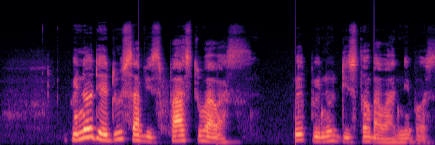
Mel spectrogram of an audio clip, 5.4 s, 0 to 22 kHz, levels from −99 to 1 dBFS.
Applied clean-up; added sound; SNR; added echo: none; none; none; none.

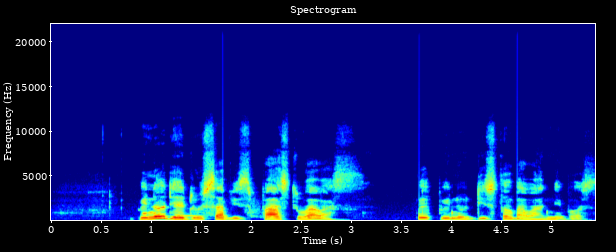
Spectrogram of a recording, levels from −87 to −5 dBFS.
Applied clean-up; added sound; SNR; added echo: none; Wind instrument, woodwind instrument; 16 dB; none.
